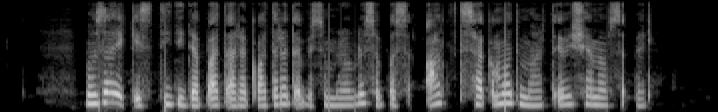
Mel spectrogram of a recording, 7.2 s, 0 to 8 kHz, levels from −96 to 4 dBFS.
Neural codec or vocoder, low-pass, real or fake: none; 7.2 kHz; real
